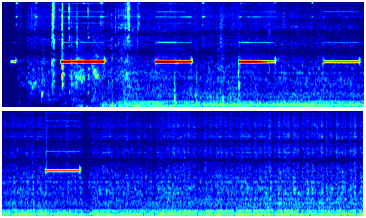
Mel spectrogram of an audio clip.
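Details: Subaru starting cold: right after the start, a rough low puffing rumble with uneven chuff at idle plus a few chimes; exhaust leak, runs rough on cold starts.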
